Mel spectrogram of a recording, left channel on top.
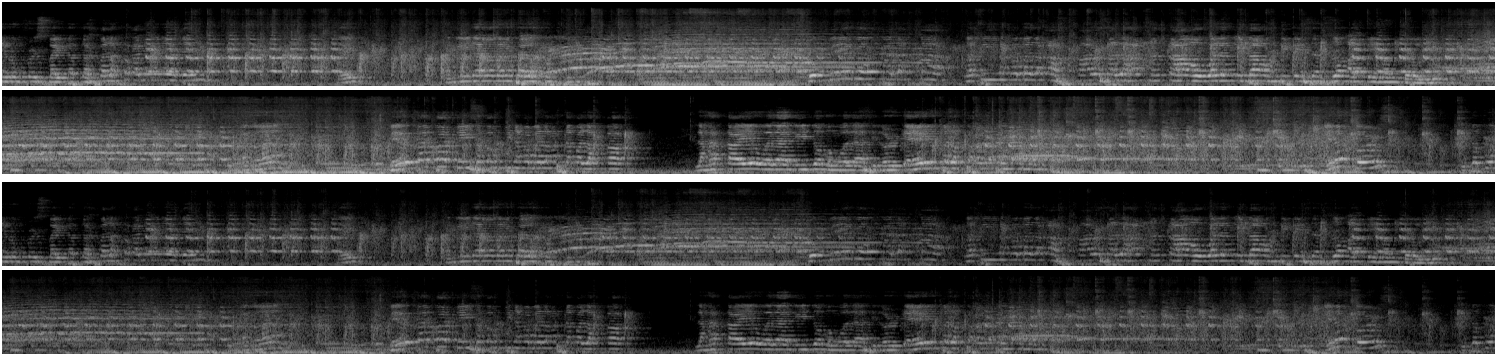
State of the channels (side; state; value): right; quieter; 7.5 dB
